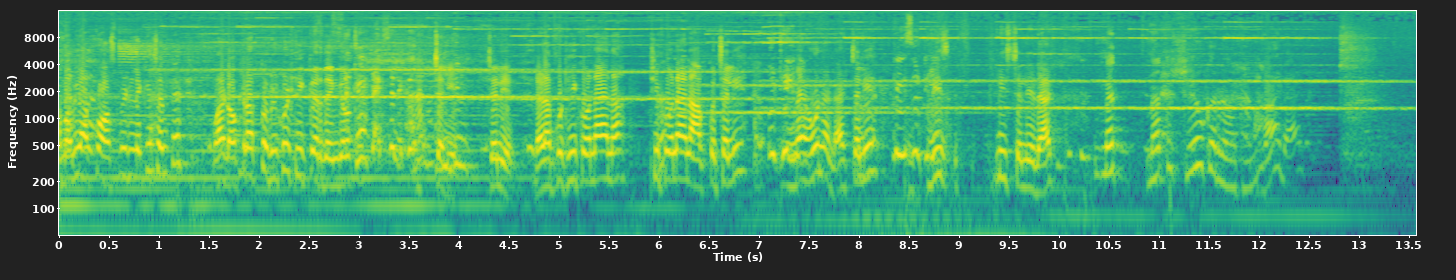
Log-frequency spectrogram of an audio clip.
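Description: A woman speaks anxiously close by.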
